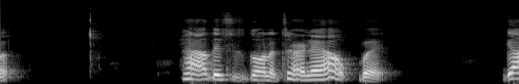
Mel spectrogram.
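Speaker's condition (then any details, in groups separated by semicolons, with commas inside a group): Cerebral palsy; born two months premature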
